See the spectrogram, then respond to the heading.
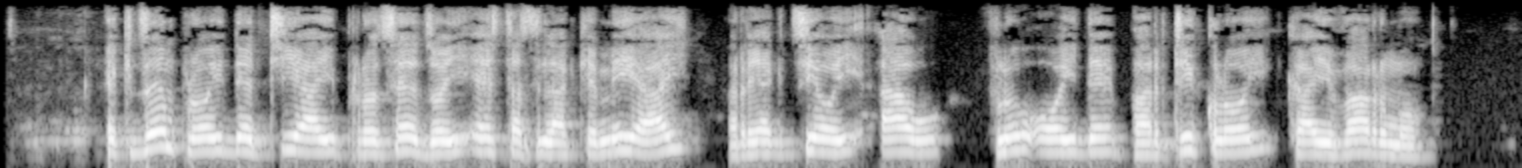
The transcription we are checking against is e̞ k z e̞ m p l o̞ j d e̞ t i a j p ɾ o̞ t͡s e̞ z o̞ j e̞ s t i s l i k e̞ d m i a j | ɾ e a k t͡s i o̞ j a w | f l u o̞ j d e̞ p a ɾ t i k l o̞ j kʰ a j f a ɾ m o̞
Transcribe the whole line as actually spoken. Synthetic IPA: e̞ k z e̞ m p l o̞ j d e̞ t i a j p ɾ o̞ t͡s e̞ z o̞ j e̞ s t a s l a k e̞ m i a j | ɾ e a k t͡s i o̞ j a w | f l u o̞ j d e̞ p a ɾ t i k l o̞ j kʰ a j v a ɾ m o̞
